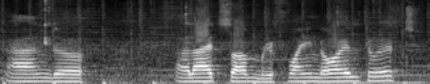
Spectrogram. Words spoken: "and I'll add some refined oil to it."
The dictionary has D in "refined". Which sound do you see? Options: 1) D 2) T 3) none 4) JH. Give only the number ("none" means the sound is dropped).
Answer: 1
